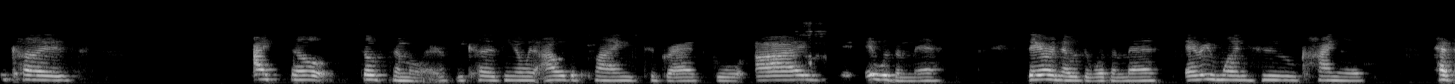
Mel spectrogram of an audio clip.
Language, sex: English, female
